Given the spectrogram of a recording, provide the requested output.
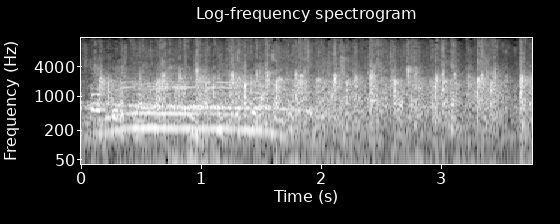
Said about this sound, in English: And if you want to give me a round of applause.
